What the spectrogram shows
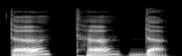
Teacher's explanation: और फिर ये यात्रा और आगे बढ़ती है। जीभ अब दांतों को छूती है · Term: दंत्य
